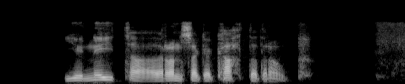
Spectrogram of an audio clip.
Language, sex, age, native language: Icelandic, male, 20-29, Icelandic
